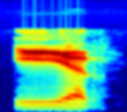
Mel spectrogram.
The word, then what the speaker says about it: heir: ये गलत हो गया तुम लोगों का, इसका प्रोनाउंसिएशन होता है एयर। यहां यच जो है वो साइलेंट होता है, या याद रखिए इसका मतलब क्या होता है, उत्तराधिकारी।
